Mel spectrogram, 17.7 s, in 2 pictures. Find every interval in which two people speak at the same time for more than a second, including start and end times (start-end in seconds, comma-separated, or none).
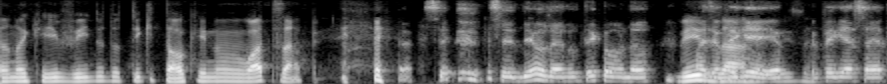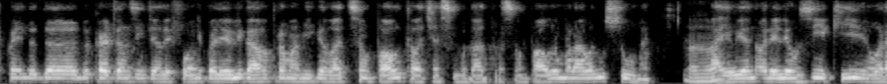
6.9-8.2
